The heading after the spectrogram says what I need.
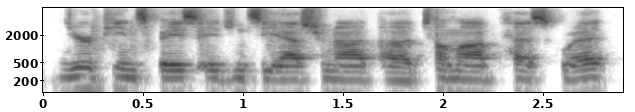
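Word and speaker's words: Thomas Pesquet: space agency astronaut uh toma pesquet or pesquet i believe is how it would be pronounced in french we'll make a six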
